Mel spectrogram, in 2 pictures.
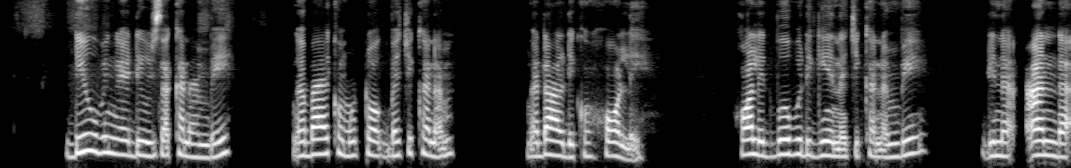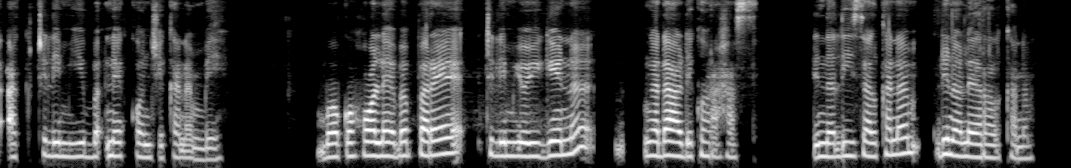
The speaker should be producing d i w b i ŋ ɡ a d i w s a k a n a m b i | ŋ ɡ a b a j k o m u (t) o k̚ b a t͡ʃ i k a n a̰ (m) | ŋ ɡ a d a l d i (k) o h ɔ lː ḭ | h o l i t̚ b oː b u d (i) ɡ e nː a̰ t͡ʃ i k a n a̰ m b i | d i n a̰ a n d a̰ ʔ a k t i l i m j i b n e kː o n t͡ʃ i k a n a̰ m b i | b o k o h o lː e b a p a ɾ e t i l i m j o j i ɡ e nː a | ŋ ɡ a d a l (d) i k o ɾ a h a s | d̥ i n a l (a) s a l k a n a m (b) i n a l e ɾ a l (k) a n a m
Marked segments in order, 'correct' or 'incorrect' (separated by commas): correct, correct, correct, correct, correct, incorrect, incorrect, correct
